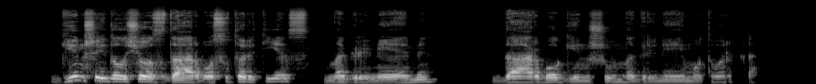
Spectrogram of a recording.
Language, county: Lithuanian, Šiauliai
